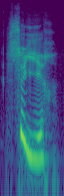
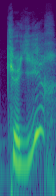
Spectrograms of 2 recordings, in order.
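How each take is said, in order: First: The word begins with an S sound. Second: The word begins with a K sound. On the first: The speaker calls it wrong. "si je n'avais pas le U, ça ferait seuillir" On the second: The speaker calls it right. "je veux que ça fasse K"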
